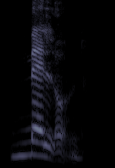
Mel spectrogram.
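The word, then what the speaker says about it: melon (μέλλον): So is melon. – Melon. – Yeah, like melon. like the like the fruit. And I'm always saying to my students, okay, just remember, you know, like a melon.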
